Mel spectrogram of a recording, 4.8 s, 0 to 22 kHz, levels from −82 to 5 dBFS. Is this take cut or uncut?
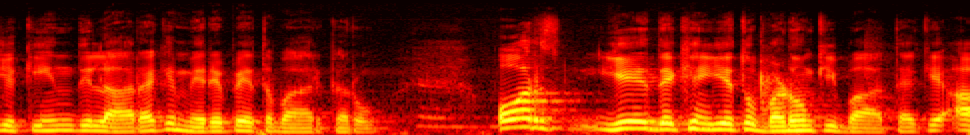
uncut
